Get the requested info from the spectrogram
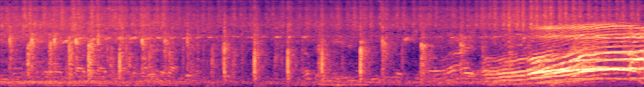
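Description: Prize wheel's clicker ticking against the pegs as the wheel spins, the ticks spacing out as it slows to a stop. Near the end a voice lets out a long, drawn-out exclamation that rises and then falls in pitch, louder than the ticking.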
